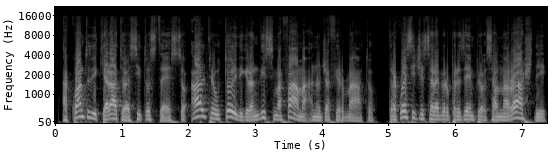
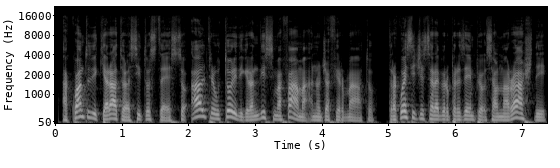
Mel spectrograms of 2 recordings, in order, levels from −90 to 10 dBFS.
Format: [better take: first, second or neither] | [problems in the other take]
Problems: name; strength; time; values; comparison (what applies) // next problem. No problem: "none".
second | distortion; slight; 5% of the sound clipped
